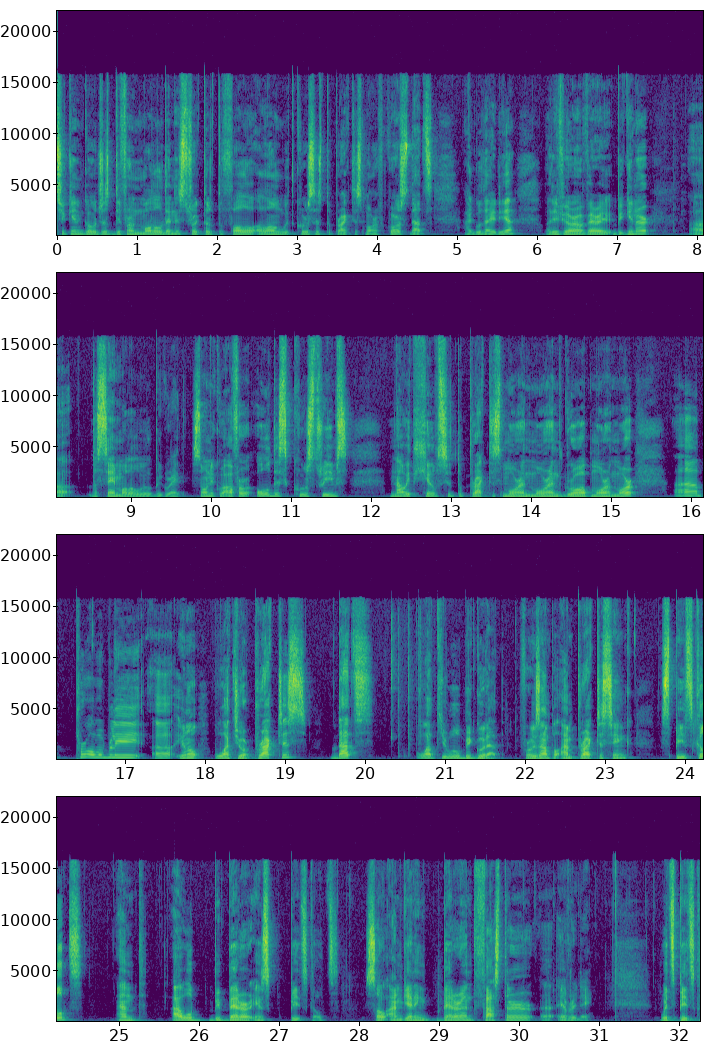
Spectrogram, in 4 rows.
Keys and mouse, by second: 22.7 g, 23.8 alt+q, 27.5-32.2 alt+drag.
